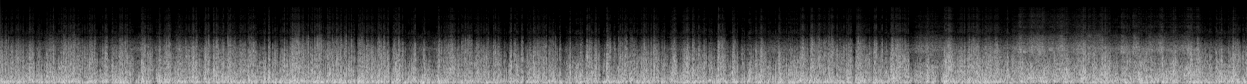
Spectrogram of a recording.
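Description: Steady running noise of a Mumbai suburban electric train travelling at speed, wheels rumbling on the rails, with wind buffeting the microphone at the open doorway.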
